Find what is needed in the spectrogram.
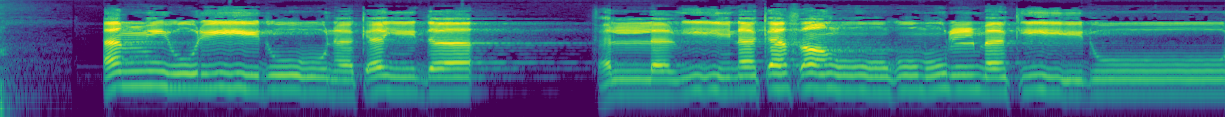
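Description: A male reciter chanting Quranic verses in Arabic in the measured, melodic style of tajwid recitation. He sings two long phrases with drawn-out held notes, the first starting about a second in and the second about six seconds in.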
